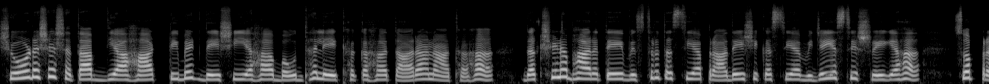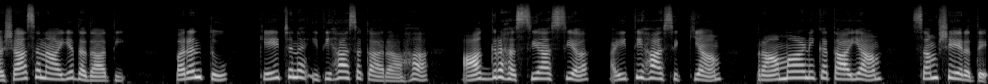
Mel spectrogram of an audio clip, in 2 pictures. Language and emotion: Sanskrit, neutral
